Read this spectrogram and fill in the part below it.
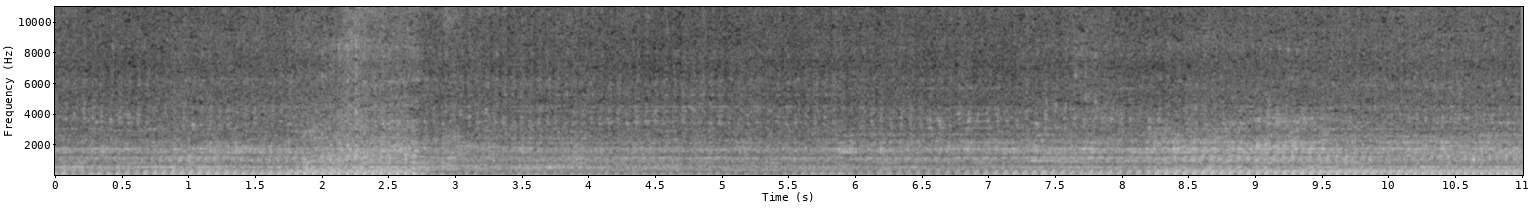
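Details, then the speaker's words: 1988 Royal Enfield Bullet 350 (80s CI engine), throttle opened from very low speed in top gear on a village road: steady single-cylinder thump picks up cleanly with no knocking; healthy engine, normal acceleration. "ഇനി വണ്ടി ഒന്ന് കയറണം എന്നുണ്ടെങ്കിൽ ഒന്ന് just ഒന്ന് accident കൊടുത്താൽ മതി."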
